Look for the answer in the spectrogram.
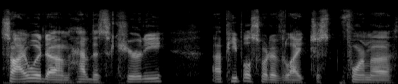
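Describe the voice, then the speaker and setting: A man playing a tabletop roleplaying game, describing his moves casually in a tentative, halting way. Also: mid-range voice, sharp tone, clear, resonant tone, no echo, rough recording. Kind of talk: casual spoken game turns.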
